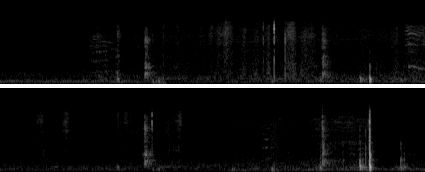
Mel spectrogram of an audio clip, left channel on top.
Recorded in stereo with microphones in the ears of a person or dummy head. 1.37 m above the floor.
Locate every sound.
1.4 s chopping: 65° right (ahead or behind), 1.7 m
